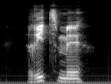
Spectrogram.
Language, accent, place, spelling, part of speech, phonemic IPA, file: French, France, Lyon, rythmer, verb, /ʁit.me/, LL-Q150 (fra)-rythmer.wav
- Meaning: to mark or give a rhythm or beat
